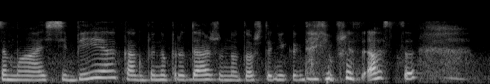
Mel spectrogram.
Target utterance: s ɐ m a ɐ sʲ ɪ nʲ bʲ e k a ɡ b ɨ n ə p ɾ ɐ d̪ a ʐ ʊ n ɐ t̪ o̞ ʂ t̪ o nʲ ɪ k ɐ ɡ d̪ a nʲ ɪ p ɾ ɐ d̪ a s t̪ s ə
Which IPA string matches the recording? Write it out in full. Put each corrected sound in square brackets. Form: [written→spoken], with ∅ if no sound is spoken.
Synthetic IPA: s ɐ m a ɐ sʲ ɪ [nʲ→∅] bʲ e k a ɡ b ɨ n ə p ɾ ɐ d̪ a ʐ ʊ n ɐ t̪ o̞ ʂ t̪ o nʲ ɪ k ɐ ɡ d̪ a nʲ ɪ p ɾ ɐ d̪ a s t̪ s ə

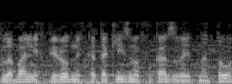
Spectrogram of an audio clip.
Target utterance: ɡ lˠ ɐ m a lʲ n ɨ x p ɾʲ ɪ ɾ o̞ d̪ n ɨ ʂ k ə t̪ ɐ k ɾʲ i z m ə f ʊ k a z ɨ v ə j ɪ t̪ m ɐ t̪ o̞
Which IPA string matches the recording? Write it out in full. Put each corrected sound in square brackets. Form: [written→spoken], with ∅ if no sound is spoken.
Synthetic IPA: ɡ lˠ ɐ [m→b] a lʲ n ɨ x p ɾʲ ɪ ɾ o̞ d̪ n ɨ [ʂ→x] k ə t̪ ɐ k [ɾʲ→lʲ] i z m ə f ʊ k a z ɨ v ə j ɪ t̪ [m→n] ɐ t̪ o̞

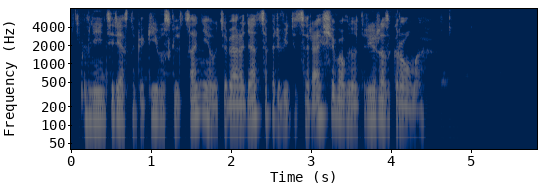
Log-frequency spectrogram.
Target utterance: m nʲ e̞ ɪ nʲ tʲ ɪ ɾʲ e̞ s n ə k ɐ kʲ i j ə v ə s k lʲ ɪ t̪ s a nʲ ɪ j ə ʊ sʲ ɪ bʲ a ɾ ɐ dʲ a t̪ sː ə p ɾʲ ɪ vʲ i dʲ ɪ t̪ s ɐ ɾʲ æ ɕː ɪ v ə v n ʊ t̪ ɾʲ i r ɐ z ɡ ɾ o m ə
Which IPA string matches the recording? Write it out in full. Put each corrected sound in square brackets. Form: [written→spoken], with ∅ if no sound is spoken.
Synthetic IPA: m nʲ e̞ ɪ nʲ tʲ ɪ ɾʲ e̞ s n ə k ɐ kʲ i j ə v ə s k lʲ ɪ t̪ s a nʲ ɪ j ə ʊ [sʲ→tʲ] ɪ bʲ a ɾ ɐ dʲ a t̪ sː ə p ɾʲ ɪ vʲ i dʲ ɪ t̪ s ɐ ɾʲ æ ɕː ɪ v ə v n ʊ t̪ ɾʲ i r ɐ z ɡ ɾ o m ə

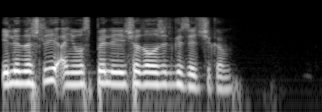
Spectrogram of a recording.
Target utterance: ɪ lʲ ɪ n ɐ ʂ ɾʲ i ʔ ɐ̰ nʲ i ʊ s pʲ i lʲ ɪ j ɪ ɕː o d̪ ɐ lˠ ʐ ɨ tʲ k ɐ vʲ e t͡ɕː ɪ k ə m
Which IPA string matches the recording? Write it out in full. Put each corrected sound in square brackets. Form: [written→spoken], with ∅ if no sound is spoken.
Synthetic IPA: [ɪ→i] lʲ ɪ n ɐ ʂ [ɾʲ→lʲ] i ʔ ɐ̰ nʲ i ʊ s pʲ [i→e] lʲ ɪ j ɪ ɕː o d̪ ɐ lˠ ʐ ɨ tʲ [k→ɡ] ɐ [vʲ→zʲ] e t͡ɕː ɪ k ə m

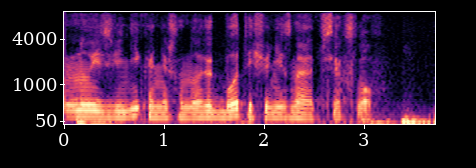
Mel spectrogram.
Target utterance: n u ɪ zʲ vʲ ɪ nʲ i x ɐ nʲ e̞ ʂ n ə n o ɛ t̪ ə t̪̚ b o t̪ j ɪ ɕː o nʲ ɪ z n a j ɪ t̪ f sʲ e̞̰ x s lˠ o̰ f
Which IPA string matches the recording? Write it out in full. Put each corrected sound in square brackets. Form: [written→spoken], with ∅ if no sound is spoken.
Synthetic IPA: n u ɪ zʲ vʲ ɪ nʲ i [x→k] ɐ nʲ e̞ ʂ n ə n o ɛ t̪ ə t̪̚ b o t̪ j ɪ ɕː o nʲ ɪ z n a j ɪ t̪ f sʲ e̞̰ x s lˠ o̰ f

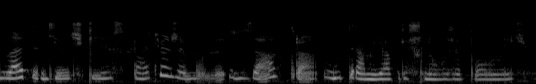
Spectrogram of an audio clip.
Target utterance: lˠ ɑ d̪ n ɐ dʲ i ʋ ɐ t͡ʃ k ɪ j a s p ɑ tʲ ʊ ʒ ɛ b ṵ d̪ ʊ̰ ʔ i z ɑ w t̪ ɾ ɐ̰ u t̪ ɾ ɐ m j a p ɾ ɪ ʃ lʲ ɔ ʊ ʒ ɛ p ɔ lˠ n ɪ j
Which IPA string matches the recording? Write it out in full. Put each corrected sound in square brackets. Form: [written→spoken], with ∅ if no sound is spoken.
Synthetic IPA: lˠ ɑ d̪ n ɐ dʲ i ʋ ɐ t͡ʃ k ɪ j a s p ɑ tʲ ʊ ʒ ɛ b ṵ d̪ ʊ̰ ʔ i z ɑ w t̪ ɾ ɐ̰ u t̪ ɾ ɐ m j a p ɾ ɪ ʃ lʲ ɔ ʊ ʒ ɛ p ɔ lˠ n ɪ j

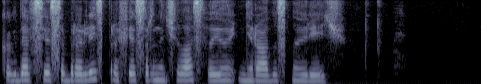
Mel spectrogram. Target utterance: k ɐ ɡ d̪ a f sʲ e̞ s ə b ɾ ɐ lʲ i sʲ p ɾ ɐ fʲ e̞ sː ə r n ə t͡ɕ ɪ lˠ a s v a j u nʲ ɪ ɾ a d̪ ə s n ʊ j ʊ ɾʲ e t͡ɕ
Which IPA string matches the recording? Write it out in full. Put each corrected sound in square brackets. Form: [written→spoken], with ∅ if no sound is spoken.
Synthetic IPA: k ɐ ɡ d̪ a f sʲ e̞ s ə b ɾ ɐ lʲ i sʲ p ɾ ɐ fʲ e̞ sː ə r n ə t͡ɕ ɪ lˠ a s v [a→ɐ] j u nʲ ɪ ɾ a d̪ ə s n ʊ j ʊ ɾʲ e t͡ɕ

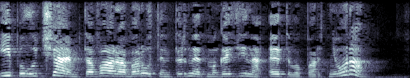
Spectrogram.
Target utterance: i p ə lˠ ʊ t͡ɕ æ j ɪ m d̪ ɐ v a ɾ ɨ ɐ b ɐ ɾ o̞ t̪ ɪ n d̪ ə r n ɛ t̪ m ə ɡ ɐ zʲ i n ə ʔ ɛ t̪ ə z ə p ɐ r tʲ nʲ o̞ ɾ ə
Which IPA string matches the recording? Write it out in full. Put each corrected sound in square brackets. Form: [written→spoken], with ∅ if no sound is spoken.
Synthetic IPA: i p ə lˠ ʊ t͡ɕ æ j ɪ m [d̪→t̪] ɐ v a ɾ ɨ ɐ b ɐ ɾ o̞ t̪ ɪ n [d̪→t̪] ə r n ɛ t̪ m ə ɡ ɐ zʲ i n ə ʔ ɛ t̪ ə [z→v] ə p ɐ r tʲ nʲ o̞ ɾ ə

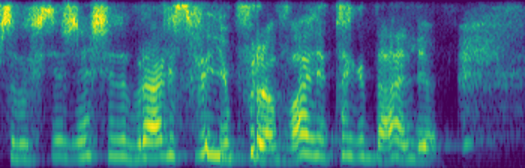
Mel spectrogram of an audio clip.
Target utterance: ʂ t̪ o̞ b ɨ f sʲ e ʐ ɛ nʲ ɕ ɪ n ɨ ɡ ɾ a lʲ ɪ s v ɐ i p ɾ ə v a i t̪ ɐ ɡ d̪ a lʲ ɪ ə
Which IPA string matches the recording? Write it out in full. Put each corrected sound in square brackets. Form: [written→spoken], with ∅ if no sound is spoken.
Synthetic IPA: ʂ t̪ o̞ b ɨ f sʲ e ʐ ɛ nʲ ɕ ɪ n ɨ [ɡ→b] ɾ a lʲ ɪ s v ɐ i p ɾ [ə→ɐ] v a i t̪ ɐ ɡ d̪ a lʲ ɪ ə

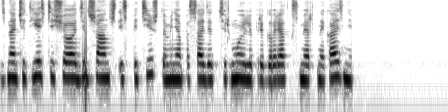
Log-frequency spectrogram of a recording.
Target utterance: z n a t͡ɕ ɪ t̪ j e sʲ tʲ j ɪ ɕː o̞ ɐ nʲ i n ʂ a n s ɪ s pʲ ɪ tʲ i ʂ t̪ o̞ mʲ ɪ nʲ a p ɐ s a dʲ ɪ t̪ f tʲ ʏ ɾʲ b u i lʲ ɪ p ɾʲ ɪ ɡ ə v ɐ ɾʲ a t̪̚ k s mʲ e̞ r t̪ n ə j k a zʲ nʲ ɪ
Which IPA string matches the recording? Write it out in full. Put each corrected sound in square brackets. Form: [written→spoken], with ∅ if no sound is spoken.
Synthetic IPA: z n a t͡ɕ ɪ t̪ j e sʲ tʲ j ɪ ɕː o̞ ɐ [nʲ→dʲ] i n ʂ a n s ɪ s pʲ ɪ tʲ i ʂ t̪ o̞ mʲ ɪ nʲ a p ɐ s a dʲ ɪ t̪ f tʲ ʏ ɾʲ [b→m] u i lʲ ɪ p ɾʲ ɪ ɡ ə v ɐ ɾʲ a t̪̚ k s mʲ e̞ r t̪ n ə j k a zʲ nʲ ɪ

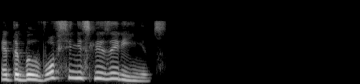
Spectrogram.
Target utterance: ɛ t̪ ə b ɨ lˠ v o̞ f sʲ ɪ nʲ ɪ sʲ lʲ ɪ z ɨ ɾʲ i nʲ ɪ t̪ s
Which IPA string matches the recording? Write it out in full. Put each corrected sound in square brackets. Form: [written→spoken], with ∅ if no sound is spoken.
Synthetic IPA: ɛ t̪ ə b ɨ lˠ v o̞ f sʲ ɪ nʲ ɪ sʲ lʲ ɪ z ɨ ɾʲ i nʲ ɪ t̪ s

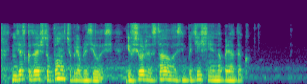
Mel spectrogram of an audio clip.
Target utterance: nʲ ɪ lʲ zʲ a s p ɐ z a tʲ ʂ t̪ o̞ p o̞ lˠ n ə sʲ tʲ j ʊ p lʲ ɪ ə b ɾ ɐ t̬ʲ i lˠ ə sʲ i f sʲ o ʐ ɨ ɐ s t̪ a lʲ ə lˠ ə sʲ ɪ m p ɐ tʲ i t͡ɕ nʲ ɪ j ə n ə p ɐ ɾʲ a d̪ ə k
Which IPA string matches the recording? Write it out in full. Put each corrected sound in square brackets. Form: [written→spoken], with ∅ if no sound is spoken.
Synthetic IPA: nʲ ɪ lʲ zʲ a s [p→k] ɐ z a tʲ ʂ t̪ o̞ p o̞ lˠ n ə sʲ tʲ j ʊ p [lʲ→ɾʲ] ɪ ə b ɾ ɐ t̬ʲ i lˠ ə sʲ i f sʲ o ʐ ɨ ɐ s t̪ a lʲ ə lˠ ə sʲ ɪ m p ɐ tʲ i t͡ɕ nʲ ɪ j ə n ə p ɐ ɾʲ a d̪ ə k

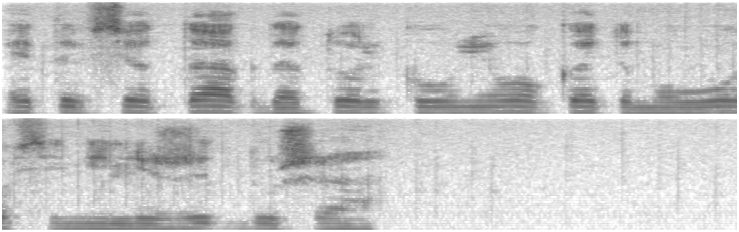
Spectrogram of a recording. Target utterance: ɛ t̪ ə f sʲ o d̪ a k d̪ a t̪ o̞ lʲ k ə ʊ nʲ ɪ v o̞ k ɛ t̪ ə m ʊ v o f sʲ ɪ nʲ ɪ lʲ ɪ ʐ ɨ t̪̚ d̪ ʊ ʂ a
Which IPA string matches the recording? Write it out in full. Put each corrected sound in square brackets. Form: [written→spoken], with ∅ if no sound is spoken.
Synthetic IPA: ɛ t̪ ə f sʲ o [d̪→t̪] a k d̪ a t̪ o̞ lʲ k ə ʊ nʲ ɪ v o̞ k ɛ t̪ ə m ʊ v o f sʲ ɪ nʲ ɪ lʲ ɪ ʐ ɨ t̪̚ d̪ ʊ ʂ a

